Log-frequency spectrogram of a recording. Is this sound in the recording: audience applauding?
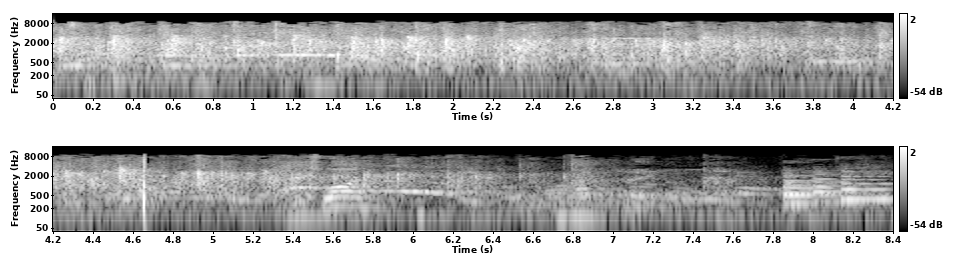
yes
